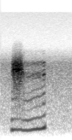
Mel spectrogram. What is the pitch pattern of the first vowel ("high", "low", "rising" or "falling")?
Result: rising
